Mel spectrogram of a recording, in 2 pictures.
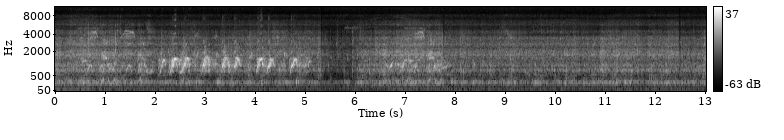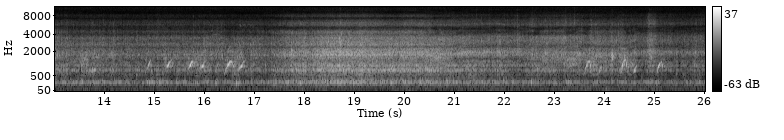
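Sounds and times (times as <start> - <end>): animals splashing through water: 0.0 - 26.0
short rising yelping calls: 0.4 - 5.3, 6.6 - 7.9, 14.8 - 16.9, 23.2 - 25.4.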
